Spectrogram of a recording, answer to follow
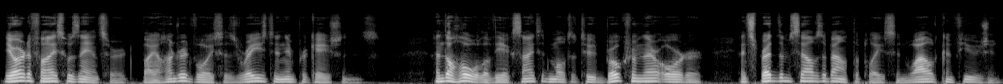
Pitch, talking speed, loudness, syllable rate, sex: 110 Hz, 185 wpm, -20 LUFS, 6.3 syllables/s, male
